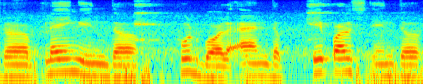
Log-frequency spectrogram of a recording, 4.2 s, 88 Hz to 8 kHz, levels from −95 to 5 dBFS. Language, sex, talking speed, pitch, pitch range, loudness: English, male, 155 wpm, 130 Hz, 120-160 Hz, -18 LUFS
